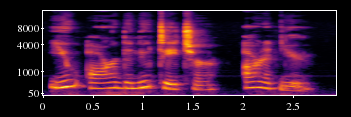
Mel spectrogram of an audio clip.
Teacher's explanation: A minha voz se elevou no verbo, aren't, e se abaixou na última palavra, no sujeito, you.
